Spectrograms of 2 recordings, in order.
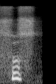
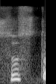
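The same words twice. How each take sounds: Both takes have the same delivery.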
